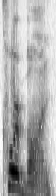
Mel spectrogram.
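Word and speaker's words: קרבן: different in Hebrew and it's called well they pronounce it corbon amen which is something brought near to to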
